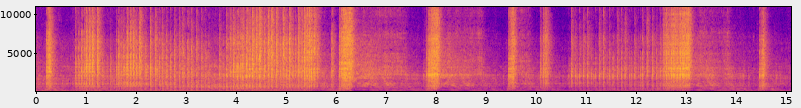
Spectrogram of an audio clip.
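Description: A cheap 50cc motorbike engine runs and vibrates hard, a buzzing rattly drone that rises, then breaks into repeated revving bursts and rough idle sputters over about fifteen seconds, with no talking.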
